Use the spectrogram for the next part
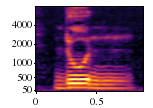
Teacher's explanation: Oleh kerana itulah maka nun mati ini ditandakan dengan tanda sukun di atasnya untuk menunjukkan bacaan izhar nun, bacaan nun yang jelas. Bacaan nun yang jelas, kita kena nyatakan, jelaskan bacaan nun, dan kita keluarkan sedikit saja bunyi dengung padanya, dengung yang tak sempurna. Dun, sekadar itu. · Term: izhar mutlak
